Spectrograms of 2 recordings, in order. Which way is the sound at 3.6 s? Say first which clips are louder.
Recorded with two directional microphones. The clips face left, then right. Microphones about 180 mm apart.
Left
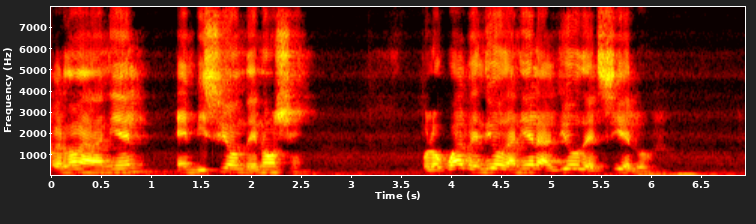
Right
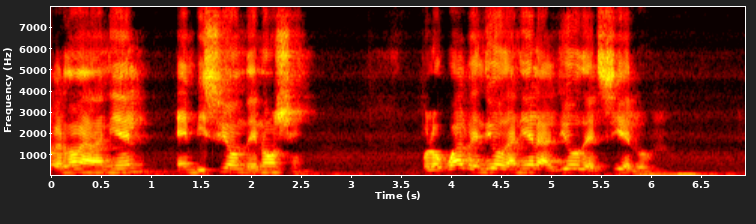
Left 3 dB; 40° left (ahead or behind).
